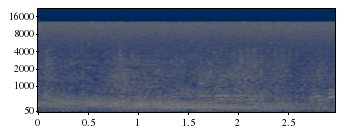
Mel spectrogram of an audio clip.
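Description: A Fieseler Fi 156 Storch propeller plane drones steadily overhead during a short-field demonstration, its engine hum loud and continuous, with a voice faintly speaking under it.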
